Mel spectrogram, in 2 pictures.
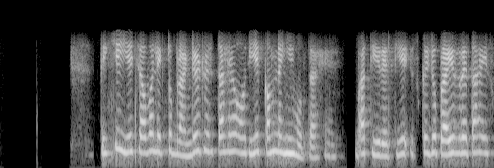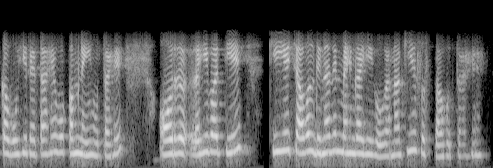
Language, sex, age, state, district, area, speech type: Hindi, female, 30-45, Madhya Pradesh, Betul, urban, conversation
